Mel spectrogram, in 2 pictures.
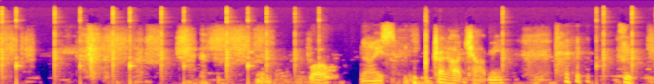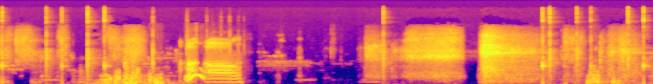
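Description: A ping-pong ball clicks sharply on a table and paddles.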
